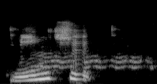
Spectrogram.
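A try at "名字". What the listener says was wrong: Bukan ce lidah gini Lidah kat bawah. Lidah kat sini saya tunjuk kamera ni lidah, ujung lidah tu. Ming-zi.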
